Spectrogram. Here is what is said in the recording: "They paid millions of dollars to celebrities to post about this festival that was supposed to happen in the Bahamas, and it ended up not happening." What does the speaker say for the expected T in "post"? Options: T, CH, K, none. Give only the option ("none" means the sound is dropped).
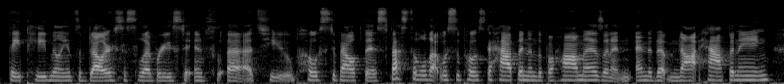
T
